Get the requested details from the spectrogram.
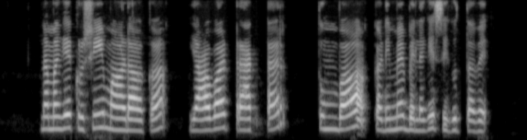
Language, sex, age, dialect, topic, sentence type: Kannada, female, 18-24, Central, agriculture, question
